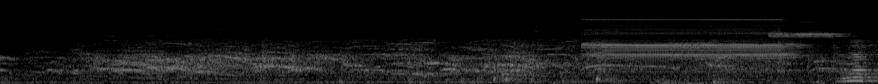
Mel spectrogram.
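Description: Gym crowd talking and calling out over one another, then about six seconds in the scoreboard buzzer sounds steadily for about two seconds, marking the end of the third quarter.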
